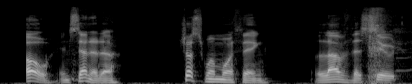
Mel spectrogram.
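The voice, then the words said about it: Hannibal Lecter impression. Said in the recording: “Good impression. ... That was good, Lecter.”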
